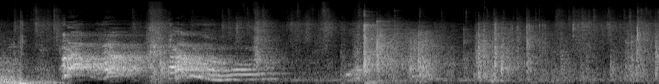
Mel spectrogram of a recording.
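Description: A dog barks several times close by, sharp loud bursts with some whimpering yips between them, no one speaking.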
